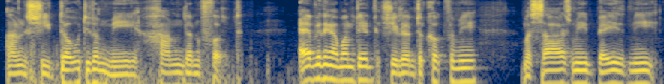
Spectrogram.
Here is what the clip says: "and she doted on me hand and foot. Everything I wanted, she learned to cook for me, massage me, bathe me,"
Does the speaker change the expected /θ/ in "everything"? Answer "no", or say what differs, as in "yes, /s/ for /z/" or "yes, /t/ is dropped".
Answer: no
